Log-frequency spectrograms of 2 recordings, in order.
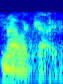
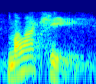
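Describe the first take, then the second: First: The name has a usual English pronunciation. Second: The name has an Italian-sounding pronunciation. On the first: "as we pronounce it often in English" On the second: "Malachi, we say"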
